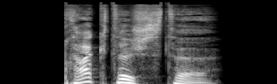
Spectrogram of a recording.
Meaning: inflection of praktisch: 1. strong/mixed nominative/accusative feminine singular superlative degree 2. strong nominative/accusative plural superlative degree
- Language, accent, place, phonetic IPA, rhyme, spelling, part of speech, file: German, Germany, Berlin, [ˈpʁaktɪʃstə], -aktɪʃstə, praktischste, adjective, De-praktischste.ogg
